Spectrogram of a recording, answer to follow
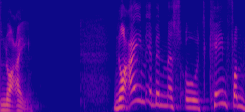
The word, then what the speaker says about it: Nuaym: Some say Naim, but probably the correct pronunciation is Nuaym.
